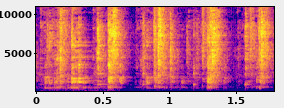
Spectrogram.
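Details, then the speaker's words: Smart Car catalytic converter removed during engine teardown (broken turbo, valves): loose, tinny clattering as it is shaken, broken internals tumbling, not the collets; substrate destroyed, fairly new cat needs replacing. "uh has eaten itself you can hear that that's not the uh not the uh collets and bits and pieces making that but it's the inside of the catalytic converter um it's totally knackered"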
